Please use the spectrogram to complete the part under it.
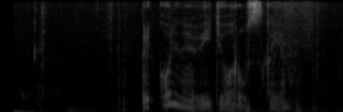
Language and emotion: Russian, sad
